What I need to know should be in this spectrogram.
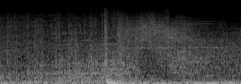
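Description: A base structure shatters with a loud crash.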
